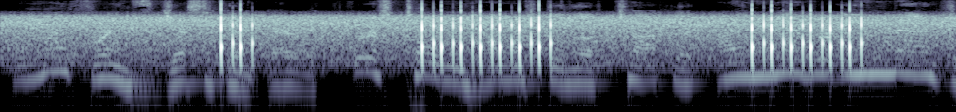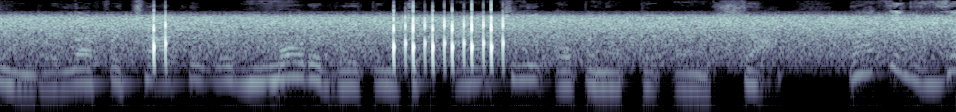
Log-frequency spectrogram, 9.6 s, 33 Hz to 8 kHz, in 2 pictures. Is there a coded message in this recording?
Yes: pulse dialling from 1.1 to 7.3 s, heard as clicks on a phone line, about 10 pulses a second, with speech in English. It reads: 2 7 6 1 6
